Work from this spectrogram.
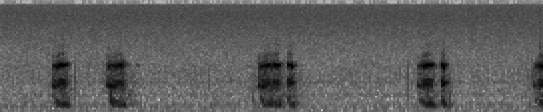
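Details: Bullfrog calls played from an audio tape as a sound for listeners to identify: short, low, throaty croaks in close pairs, about five pairs over several seconds, with faint steady hiss behind.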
